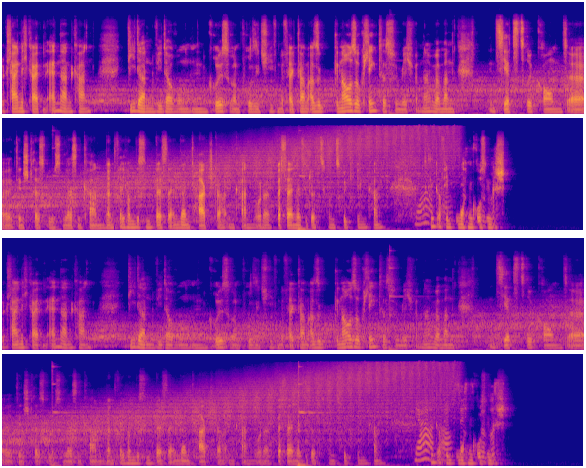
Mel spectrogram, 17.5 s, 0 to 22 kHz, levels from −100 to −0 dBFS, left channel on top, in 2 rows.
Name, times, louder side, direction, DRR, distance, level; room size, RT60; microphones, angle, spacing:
voice 1, 0.0-13.7 14.1-15.0 15.2-16.3, left 9 dB, 90° left, 0.4 m, -33 dB
sound 1, 1.0-15.6, left 1 dB, ahead, 0.8 m, -43 dB
sound 2, 5.6-15.4, right 5 dB, 90° right, 0.8 m, -54 dB
voice 2, 14.9-16.3, right 5 dB, 50° right, 0.6 m, -44 dB
10.5 x 3.6 x 6.2 m
head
